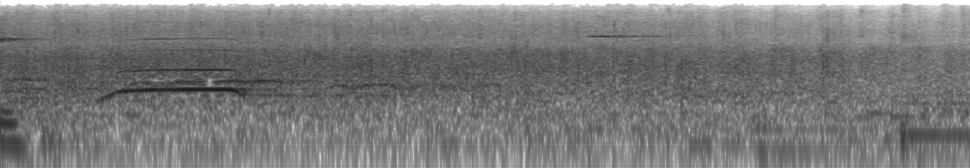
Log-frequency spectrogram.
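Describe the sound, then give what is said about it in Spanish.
Sustained ovation from a theater audience as a singer walks onto the stage, a dense, steady wash of clapping that swells early and then holds at an even level, with a few faint whistles or tones cutting through. “Acaba de ingresar … al escenario con otra ovación.”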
